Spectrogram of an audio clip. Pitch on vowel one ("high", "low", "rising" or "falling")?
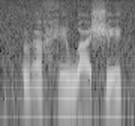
low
